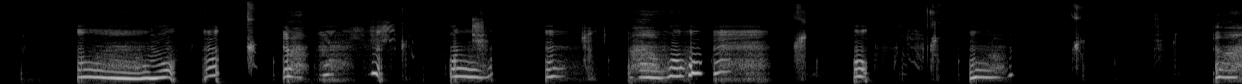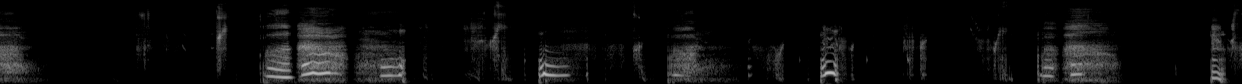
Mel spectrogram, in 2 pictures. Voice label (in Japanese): Whisper むすめ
